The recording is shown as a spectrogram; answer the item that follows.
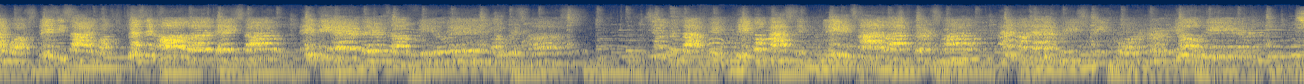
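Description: Children's choir of primary-school pupils singing a song together over an instrumental accompaniment whose low notes are held and change in steps.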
